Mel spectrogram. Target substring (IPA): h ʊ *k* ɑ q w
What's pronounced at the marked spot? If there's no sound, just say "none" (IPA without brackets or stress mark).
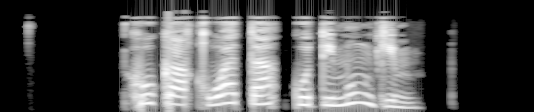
k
